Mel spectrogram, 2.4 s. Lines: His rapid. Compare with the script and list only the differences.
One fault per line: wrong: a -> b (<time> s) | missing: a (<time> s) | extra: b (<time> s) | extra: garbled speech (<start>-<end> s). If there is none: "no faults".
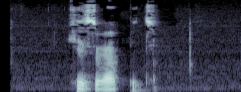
no faults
